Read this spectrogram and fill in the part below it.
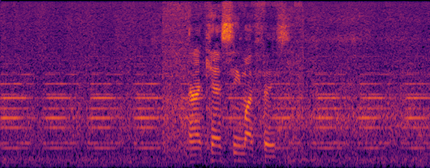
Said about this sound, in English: I hear street noise. The streetcar. Traffic.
